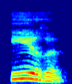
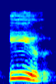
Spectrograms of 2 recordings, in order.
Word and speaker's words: ihr: पीछे अ की साउंड नहीं आएगी, इट्स लाइक ईर। यहाँ पे आएगा Ihre. ईर, या फिर ईरे, जैसा भी आप बोलना चाहें। तो मैस्कुलिन इट्स ईयर, ईर।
